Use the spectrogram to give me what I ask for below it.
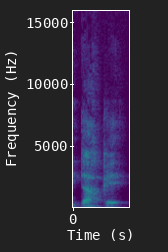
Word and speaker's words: Ducat: well it's actually Andy Ducket so had that in confirmation yesterday um that he actually used to call himself Ducket so um that's pretty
